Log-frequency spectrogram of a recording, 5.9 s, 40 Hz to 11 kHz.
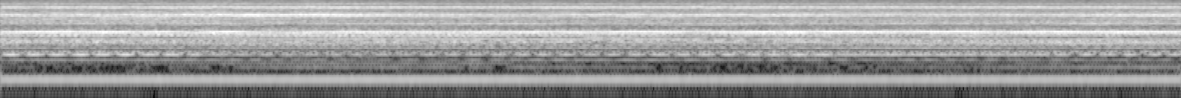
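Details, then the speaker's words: Industrial sewing machine motor, before repair: steady piercing high squeal and whistle over low hum; worn 6203 bearings, lower one worst, upper squealing slightly. "geralmente o barulho vem com o chiado, quando o motor também vai parando ele fica chiando, sinal que é os rolamentos,"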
